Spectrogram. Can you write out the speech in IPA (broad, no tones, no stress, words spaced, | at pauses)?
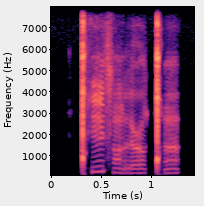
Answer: ǃʰĩsɔ̃r ə˞ʊ̯ǃʼə̃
